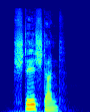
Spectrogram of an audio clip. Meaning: standstill
- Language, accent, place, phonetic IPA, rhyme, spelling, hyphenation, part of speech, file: German, Germany, Berlin, [ˈʃtɪlʃtant], -ant, Stillstand, Still‧stand, noun, De-Stillstand.ogg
